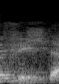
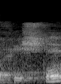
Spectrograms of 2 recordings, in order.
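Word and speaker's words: Fichte: خب ایش پس مشکل ما اینه تو تلفظ اسم آقای فیخته هم همینه. راستش رو بخواهید فیخته است، برای همین ما چون سخته یا فیشته میگیم یا فیخته میگیم بیه چون هیچ دو مزید دوستان.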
